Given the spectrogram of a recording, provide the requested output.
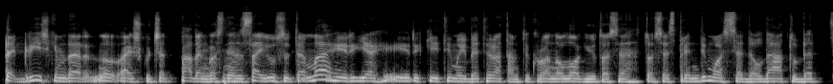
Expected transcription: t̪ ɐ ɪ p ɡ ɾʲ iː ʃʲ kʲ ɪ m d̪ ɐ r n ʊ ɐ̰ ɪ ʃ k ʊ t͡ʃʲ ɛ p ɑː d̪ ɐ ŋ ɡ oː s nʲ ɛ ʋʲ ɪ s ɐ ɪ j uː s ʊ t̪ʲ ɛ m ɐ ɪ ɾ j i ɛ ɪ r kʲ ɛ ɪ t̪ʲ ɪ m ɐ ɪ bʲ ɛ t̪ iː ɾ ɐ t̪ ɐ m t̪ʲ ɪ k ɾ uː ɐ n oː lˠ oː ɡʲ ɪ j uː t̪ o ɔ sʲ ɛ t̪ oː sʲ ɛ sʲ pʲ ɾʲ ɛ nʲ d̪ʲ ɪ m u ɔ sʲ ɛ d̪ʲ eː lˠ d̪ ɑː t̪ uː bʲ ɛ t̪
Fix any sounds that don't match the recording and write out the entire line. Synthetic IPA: t̪ ɐ ɪ p ɡ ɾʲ iː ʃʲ kʲ ɪ m d̪ ɐ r n ʊ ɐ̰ ɪ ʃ k ʊ t͡ʃʲ ɛ p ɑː d̪ ɐ ŋ ɡ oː s nʲ ɛ ʋʲ ɪ s ɐ ɪ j uː s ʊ t̪ʲ ɛ m ɐ ɪ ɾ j i ɛ ɪ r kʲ ɛ ɪ t̪ʲ ɪ m ɐ ɪ bʲ ɛ t̪ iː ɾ ɐ t̪ ɐ m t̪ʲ ɪ k ɾ uː ɐ n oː lˠ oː ɡʲ ɪ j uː t̪ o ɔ sʲ ɛ t̪ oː sʲ ɛ sʲ pʲ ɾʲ ɛ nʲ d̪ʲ ɪ m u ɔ sʲ ɛ d̪ʲ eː lˠ d̪ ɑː t̪ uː bʲ ɛ t̪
